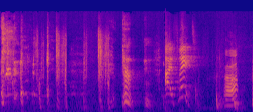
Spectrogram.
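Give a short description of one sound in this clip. A middle-aged woman talks with animation.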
